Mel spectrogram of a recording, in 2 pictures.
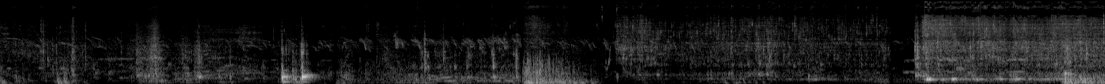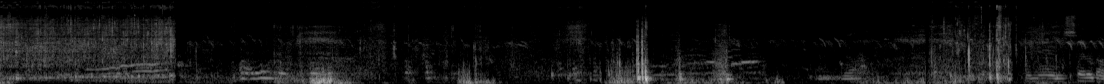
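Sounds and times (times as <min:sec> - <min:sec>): chickens clucking: 0:00.0 - 0:06.1, 0:08.9 - 0:22.0
water pouring into a container: 0:06.0 - 0:12.8.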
